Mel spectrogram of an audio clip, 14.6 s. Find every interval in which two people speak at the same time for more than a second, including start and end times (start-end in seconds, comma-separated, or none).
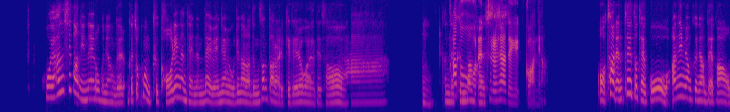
9.0-10.2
